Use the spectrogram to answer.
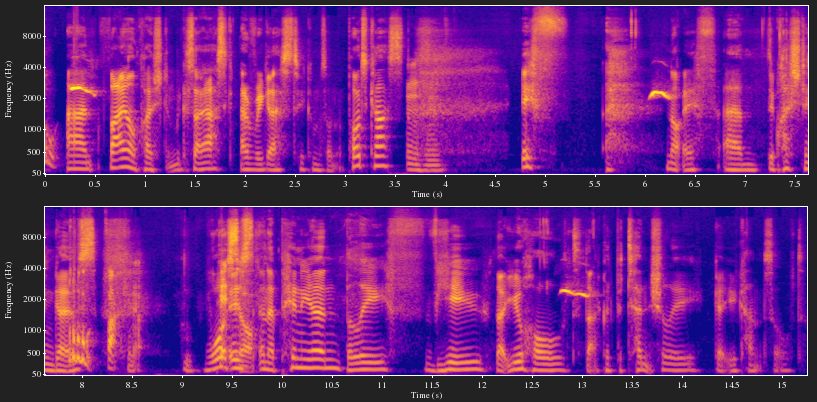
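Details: Adult man; ordinary speech.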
